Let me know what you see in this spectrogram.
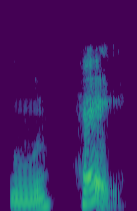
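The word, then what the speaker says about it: Unhei: it's spelled u n h e i it's pronounced un hey oh it's you hey the boy said like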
